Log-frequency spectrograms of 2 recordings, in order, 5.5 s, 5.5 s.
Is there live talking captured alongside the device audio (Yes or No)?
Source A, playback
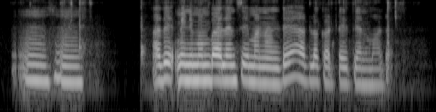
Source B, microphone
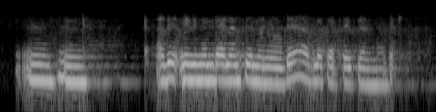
Yes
